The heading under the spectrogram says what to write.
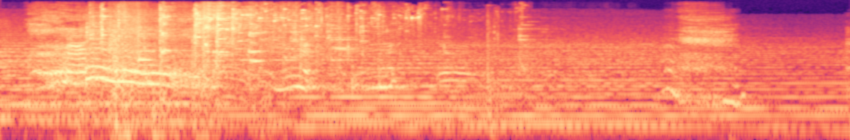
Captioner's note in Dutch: snikkend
